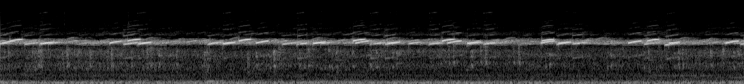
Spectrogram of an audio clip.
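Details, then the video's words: Dusk frog chorus: shrill, closely packed trills from many callers form a continuous band, pulsing in louder bursts roughly once a second, about 65 a minute. "Frogs At Dusk"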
